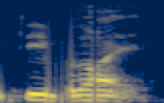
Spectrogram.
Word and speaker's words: de Broglie: In 1924, French physicist Principal Louis de Broglie, pronounced as de Broglie, made a remarkable proposal about the nature of matter.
